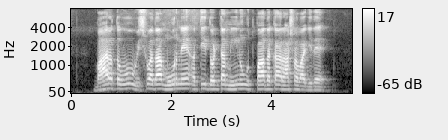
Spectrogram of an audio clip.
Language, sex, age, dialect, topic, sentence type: Kannada, male, 31-35, Mysore Kannada, agriculture, statement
